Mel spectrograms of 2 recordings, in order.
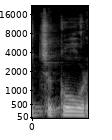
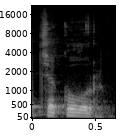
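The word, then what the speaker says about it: چکور: सा है, तो ये चकोर है। ये स्पेलिंग गलत है, CHAKOR, ठीक है, चकोर, चिकोर नहीं है, एक चकोर है।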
